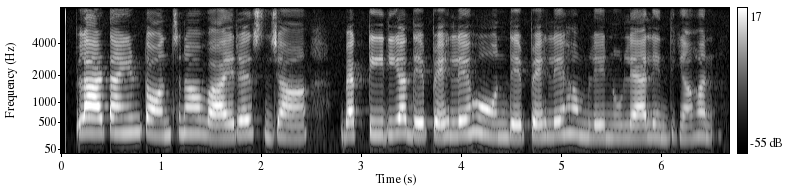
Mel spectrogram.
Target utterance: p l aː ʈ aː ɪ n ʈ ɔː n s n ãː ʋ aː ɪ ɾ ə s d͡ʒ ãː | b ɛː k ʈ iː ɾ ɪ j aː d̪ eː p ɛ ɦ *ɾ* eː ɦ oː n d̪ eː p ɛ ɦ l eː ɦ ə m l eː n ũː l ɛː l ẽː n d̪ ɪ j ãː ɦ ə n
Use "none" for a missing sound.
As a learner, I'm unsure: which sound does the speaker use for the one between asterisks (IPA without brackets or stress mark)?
l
